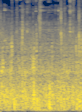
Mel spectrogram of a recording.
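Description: Horse hooves clip-clop steadily while a horse pulls a farm implement during field work in Farming Simulator, a quick even rhythm of soft thuds over continuous low rumble, fairly quiet and steady throughout.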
